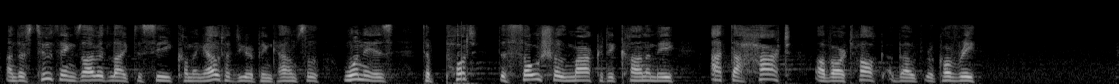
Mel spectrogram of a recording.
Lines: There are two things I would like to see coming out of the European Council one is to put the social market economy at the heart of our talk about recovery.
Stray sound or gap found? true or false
false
